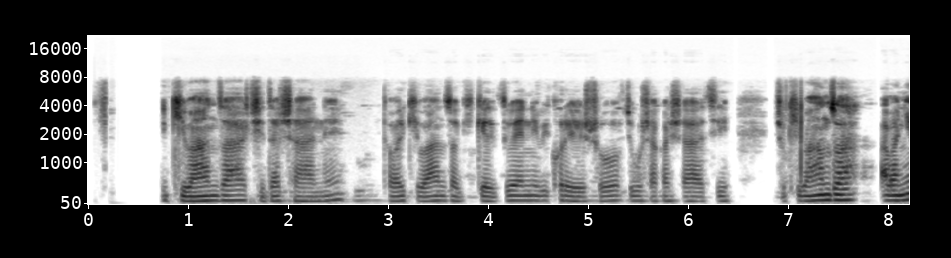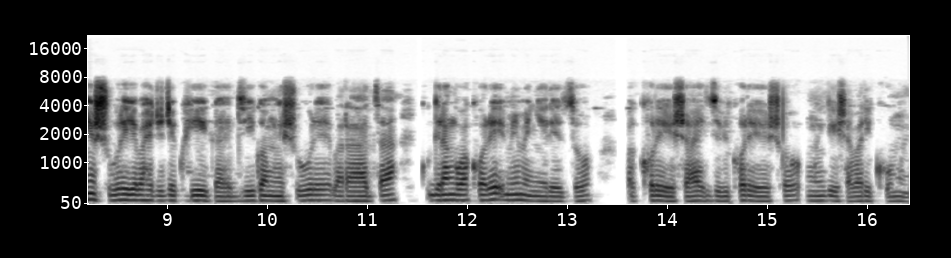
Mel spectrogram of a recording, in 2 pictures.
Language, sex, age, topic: Rundi, female, 18-24, education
